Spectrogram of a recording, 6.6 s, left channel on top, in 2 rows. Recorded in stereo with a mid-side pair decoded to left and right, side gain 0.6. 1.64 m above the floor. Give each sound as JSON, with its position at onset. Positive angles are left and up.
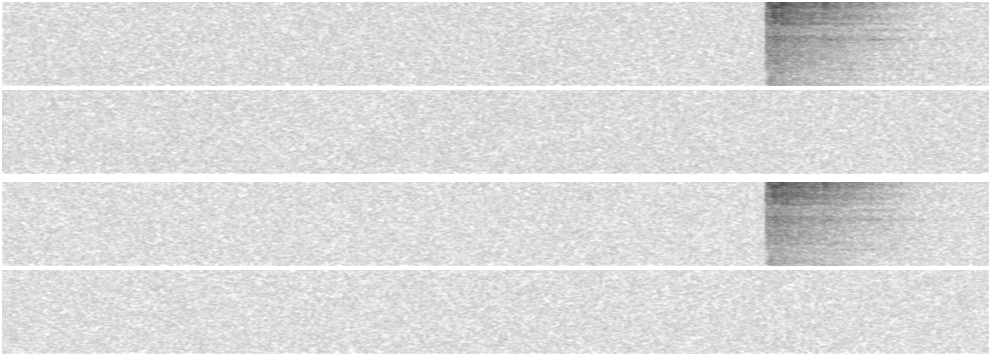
{"t": 2.5, "sound": "keys jangling", "azimuth_deg": 5, "distance_m": 1.9}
